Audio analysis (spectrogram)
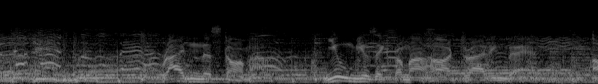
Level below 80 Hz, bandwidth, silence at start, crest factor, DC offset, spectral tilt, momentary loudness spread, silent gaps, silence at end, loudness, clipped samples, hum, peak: -66 dBFS; 7.6 kHz; 0 s; 12 dB; under 0.1%; -8 dB/octave; 4 LU; none; 0 s; -34 LUFS; under 0.1%; none; -20 dBFS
